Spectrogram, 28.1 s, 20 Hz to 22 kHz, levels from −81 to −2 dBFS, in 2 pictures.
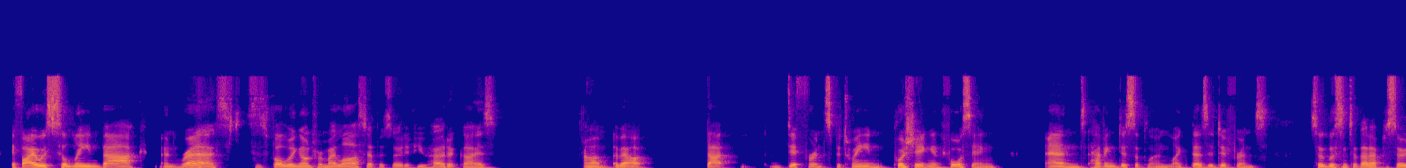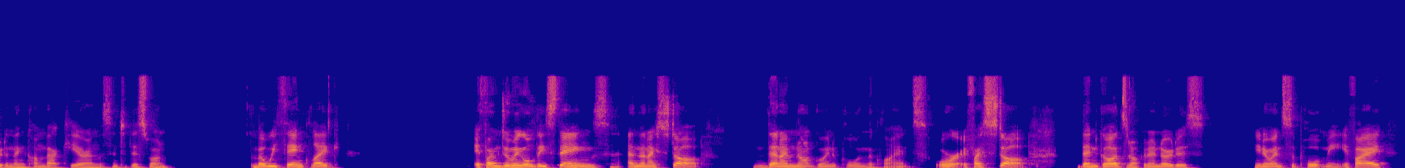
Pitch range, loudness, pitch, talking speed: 145-170 Hz, -29 LUFS, 155 Hz, 195 wpm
